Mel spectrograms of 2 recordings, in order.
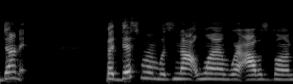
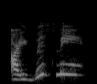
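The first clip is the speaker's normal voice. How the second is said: mildly alarmed; 11 semitones higher than usual. Retold or imitated. Woman to unresponsive partner, retold anxious check. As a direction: retell a worried, rising plea for a response.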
